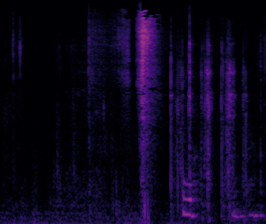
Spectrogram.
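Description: Soft voice sounds and small handling noises at a table, with one short, loud hiss about halfway through.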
